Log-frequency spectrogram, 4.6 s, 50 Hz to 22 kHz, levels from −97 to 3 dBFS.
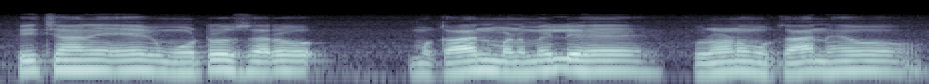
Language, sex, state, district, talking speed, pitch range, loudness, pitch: Marwari, male, Rajasthan, Churu, 195 wpm, 125-140 Hz, -19 LUFS, 135 Hz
